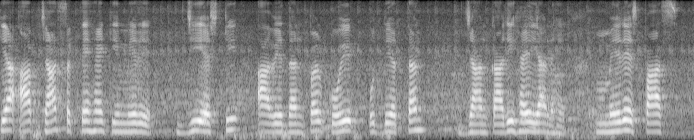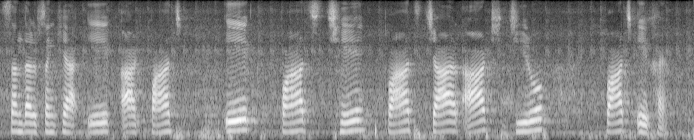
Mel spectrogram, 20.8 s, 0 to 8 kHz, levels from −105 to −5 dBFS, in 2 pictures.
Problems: constant background noise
